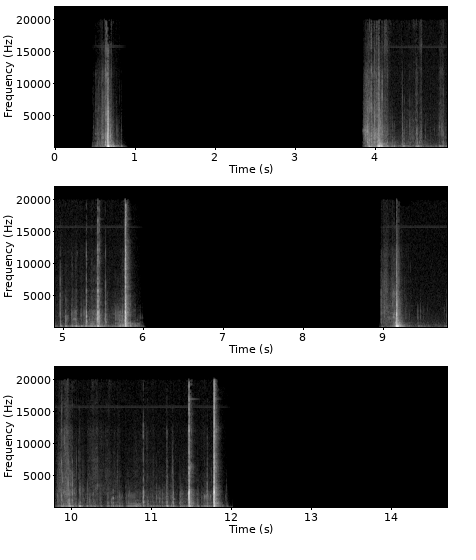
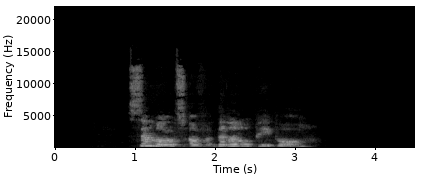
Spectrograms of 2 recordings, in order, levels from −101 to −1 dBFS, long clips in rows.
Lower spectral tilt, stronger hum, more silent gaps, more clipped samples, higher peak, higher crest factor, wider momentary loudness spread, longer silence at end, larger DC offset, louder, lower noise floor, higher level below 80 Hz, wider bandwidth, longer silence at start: about the same, -4.5 dB/octave vs -3.5 dB/octave; neither; first, 0.91-3.85 s, 6.04-8.96 s vs none; neither; first, 0 dBFS vs -26 dBFS; first, 34 dB vs 20 dB; first, 24 LU vs 11 LU; first, 2.9 s vs 1.35 s; neither; first, -27 LUFS vs -45 LUFS; second, -67 dBFS vs under -90 dBFS; first, -56 dBFS vs under -90 dBFS; first, over 20 kHz vs 13 kHz; second, 0.65 s vs 0.95 s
